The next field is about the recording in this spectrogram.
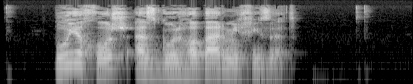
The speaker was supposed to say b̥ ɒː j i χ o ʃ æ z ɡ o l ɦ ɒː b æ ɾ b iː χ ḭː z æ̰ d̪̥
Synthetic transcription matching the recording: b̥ uː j e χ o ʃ æ z ɡ o l ɦ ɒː b æ ɾ m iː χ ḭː z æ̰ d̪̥

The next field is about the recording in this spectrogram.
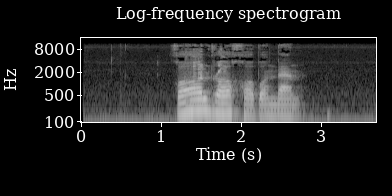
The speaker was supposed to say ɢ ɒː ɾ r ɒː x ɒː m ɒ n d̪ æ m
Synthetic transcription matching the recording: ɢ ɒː l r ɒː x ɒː b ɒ n d̪ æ n

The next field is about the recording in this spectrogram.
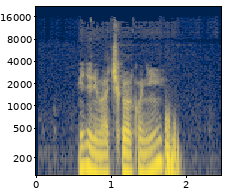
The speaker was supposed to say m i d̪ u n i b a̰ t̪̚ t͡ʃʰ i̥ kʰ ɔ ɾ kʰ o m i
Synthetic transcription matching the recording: m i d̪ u n i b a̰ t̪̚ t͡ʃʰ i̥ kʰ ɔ ɾ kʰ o n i

